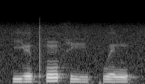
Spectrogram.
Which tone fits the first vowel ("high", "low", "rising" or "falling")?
low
